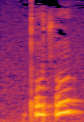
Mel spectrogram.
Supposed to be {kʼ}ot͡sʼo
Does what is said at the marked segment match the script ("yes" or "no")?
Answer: yes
